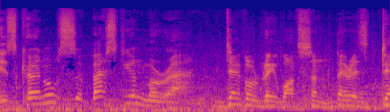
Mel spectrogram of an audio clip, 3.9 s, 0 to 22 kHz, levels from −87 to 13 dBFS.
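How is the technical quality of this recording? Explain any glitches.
No glitches can be heard anywhere in the recording. There is nothing here that calls for an explanation.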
